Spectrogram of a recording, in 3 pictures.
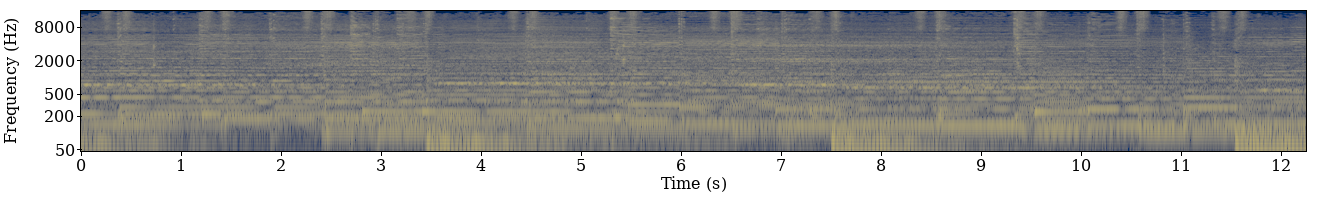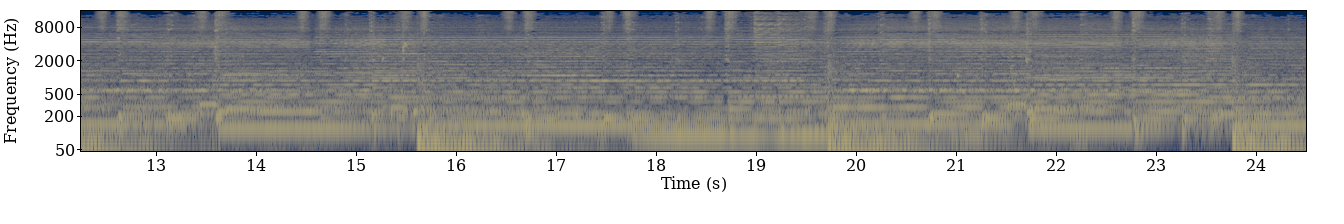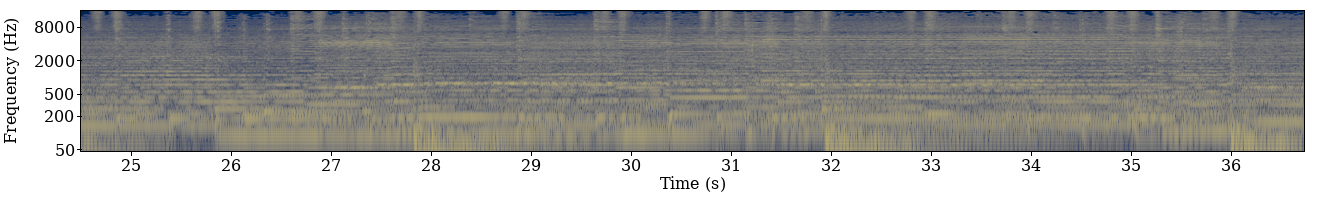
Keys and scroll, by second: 24.2 F4, 34.7 ctrl+a, 35.2 F4.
